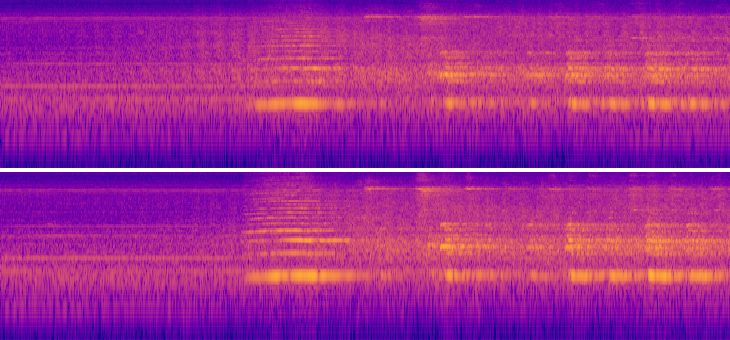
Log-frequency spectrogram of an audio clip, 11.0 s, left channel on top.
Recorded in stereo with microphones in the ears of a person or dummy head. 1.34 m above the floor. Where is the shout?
35° right (ahead or behind), 4.5 m; by 11.0 s 5° right (ahead or behind), 10.5 m.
